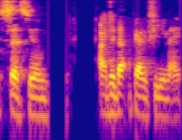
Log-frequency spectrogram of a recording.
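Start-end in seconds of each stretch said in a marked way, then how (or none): 1.3-2.3 put-on deadpan delivery. Retelling a reply about copying tactics: imitating Ange's deadpan.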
